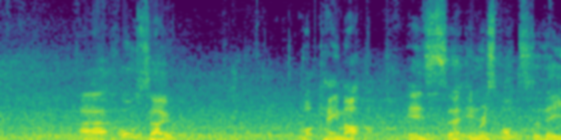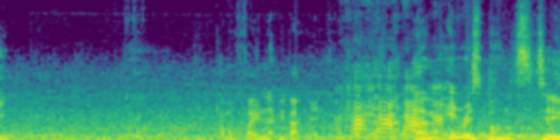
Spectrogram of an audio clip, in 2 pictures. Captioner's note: laughter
